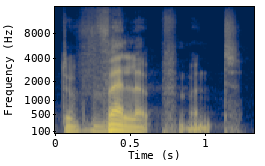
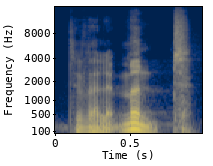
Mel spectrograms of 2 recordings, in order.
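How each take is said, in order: First: Development with VEL stressed and drawn out slowly. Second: Development stressed on the wrong syllable. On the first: Teacher repeating the correct word stress: development, stressed on VEL. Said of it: "it has the stress on the second syllable". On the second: Teacher showing learners a wrongly stressed development. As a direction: misplace the stress in development so it sounds strange. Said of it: "really strange". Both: Shown as a demonstration.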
